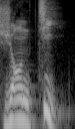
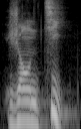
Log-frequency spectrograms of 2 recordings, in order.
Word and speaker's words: gentil: notre voisin est gentil on prononce gentil on ne prononce pas le l gentil bien regardez que fait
